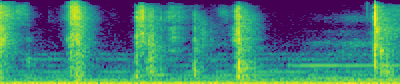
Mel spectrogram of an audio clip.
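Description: A tarot deck being shuffled by hand: about half a dozen sharp card snaps and taps, spread out, with faint background music beneath.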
